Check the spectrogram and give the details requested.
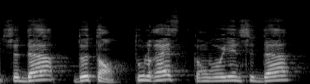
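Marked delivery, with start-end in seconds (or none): none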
